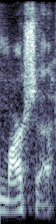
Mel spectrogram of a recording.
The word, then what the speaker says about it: Marcia: name you know like spelled that way it's pronounced Marsha in the real world always thought her name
